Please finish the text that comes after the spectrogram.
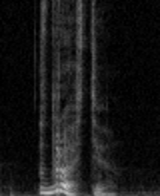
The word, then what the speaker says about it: здрасте: However, in something called relaxed speech, which we use with people we already know, but with whom we still speak more formally, we omit the vуй syllable.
